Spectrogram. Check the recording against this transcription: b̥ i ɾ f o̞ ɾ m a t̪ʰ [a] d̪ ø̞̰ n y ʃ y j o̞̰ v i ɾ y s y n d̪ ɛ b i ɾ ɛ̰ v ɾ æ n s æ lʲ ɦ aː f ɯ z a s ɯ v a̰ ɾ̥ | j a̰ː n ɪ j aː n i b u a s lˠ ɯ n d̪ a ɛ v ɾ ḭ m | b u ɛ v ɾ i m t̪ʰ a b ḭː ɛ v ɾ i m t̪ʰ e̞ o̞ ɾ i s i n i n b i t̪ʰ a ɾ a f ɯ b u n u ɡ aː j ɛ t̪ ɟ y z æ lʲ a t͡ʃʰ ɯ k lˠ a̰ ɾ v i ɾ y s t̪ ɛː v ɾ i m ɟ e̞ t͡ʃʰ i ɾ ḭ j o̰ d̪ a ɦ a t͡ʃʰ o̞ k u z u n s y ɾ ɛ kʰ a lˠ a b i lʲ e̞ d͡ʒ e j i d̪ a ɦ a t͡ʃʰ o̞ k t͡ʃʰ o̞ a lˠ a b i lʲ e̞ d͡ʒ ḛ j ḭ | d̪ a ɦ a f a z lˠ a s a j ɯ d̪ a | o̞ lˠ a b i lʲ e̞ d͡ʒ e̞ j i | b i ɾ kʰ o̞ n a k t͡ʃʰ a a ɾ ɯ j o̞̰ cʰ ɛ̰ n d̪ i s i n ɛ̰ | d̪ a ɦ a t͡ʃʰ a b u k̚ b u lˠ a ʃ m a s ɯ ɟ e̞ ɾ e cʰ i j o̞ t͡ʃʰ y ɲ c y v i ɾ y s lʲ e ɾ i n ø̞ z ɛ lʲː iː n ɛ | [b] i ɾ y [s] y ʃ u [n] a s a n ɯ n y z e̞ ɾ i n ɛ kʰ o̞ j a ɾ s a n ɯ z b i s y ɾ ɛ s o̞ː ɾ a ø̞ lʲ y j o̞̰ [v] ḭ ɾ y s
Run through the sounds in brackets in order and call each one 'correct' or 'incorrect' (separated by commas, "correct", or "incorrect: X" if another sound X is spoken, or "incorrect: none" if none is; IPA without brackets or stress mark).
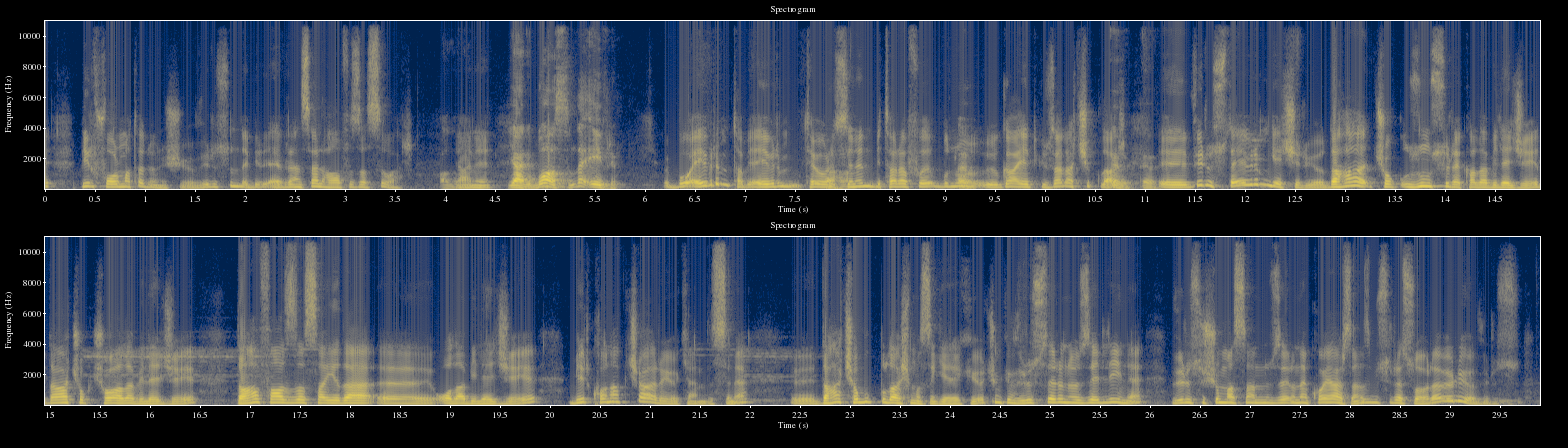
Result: correct, incorrect: v, correct, incorrect: m, correct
